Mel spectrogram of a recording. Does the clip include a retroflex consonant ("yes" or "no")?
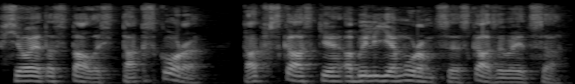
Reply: no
